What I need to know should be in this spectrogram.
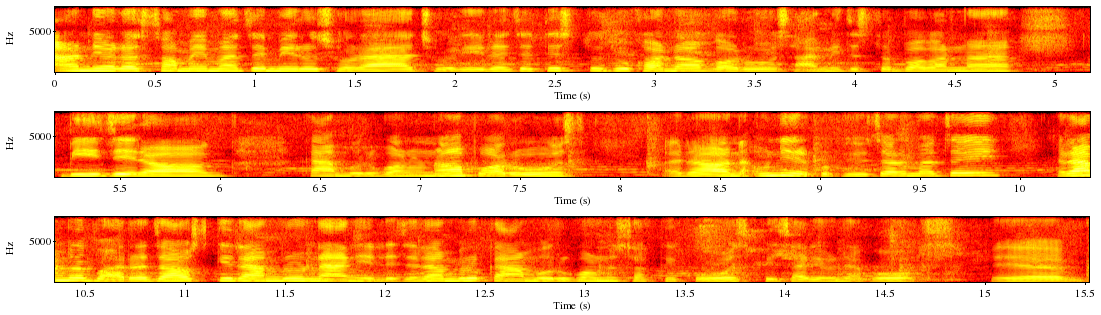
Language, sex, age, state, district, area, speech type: Nepali, female, 45-60, West Bengal, Jalpaiguri, rural, spontaneous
